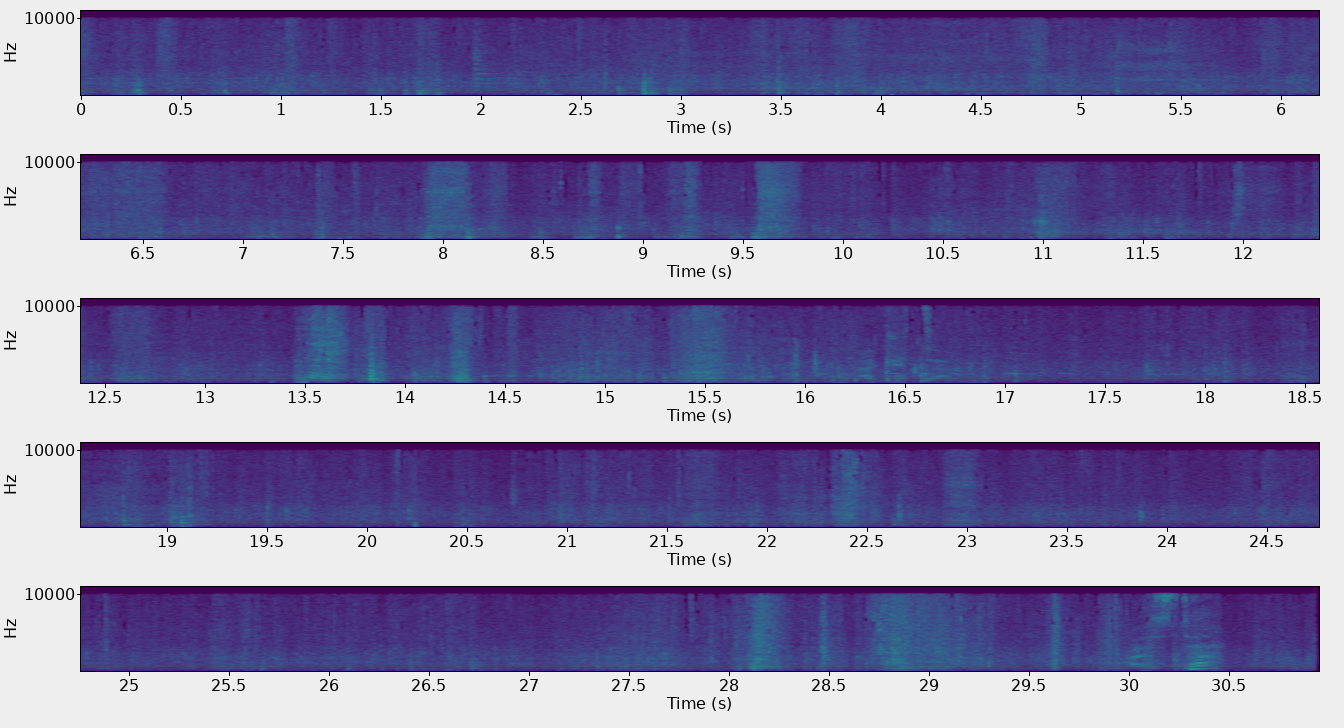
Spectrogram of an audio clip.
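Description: Paper crackling and tearing as a Newfoundland dog rips open a wrapped present with paws and teeth: brown parcel paper, then wrapping paper. It comes in irregular bursts, with a few louder rips spread through.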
